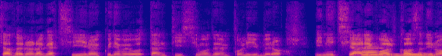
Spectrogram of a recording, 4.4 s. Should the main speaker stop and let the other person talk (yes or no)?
no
